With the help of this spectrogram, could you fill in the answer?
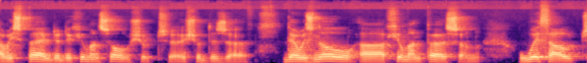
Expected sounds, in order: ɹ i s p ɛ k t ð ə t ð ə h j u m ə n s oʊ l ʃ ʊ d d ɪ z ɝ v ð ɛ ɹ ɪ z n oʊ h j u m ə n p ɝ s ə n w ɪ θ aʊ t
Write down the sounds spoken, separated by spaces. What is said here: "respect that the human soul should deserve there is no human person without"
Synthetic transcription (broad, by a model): ɹ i s p ɛ k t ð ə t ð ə h j u m ə n s oʊ l ʃ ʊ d d ɪ z ɝ v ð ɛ ɹ ɪ z n oʊ h j u m ə n p ɝ s ə n w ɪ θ aʊ t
